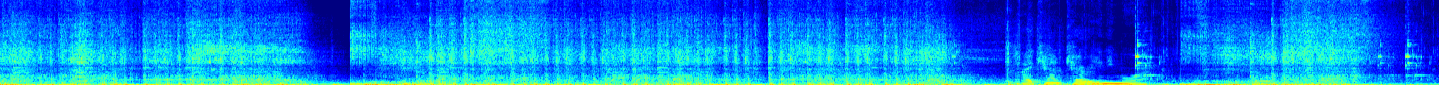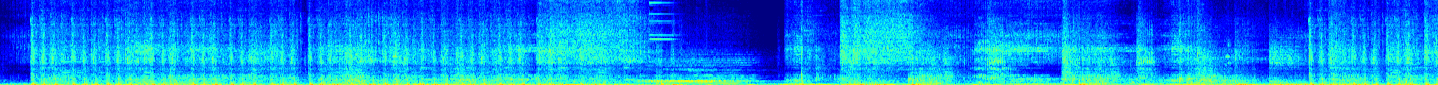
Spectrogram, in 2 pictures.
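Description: Magic blasts crackle and burst during a fight.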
